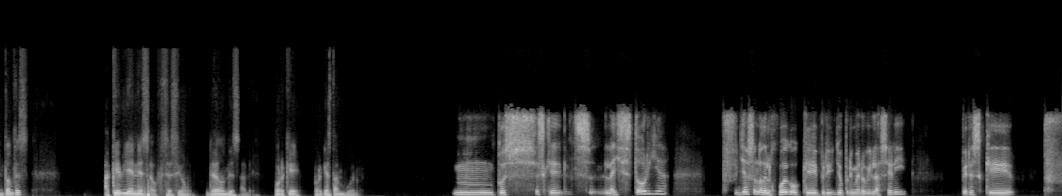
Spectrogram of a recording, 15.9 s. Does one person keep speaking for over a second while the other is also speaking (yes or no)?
no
